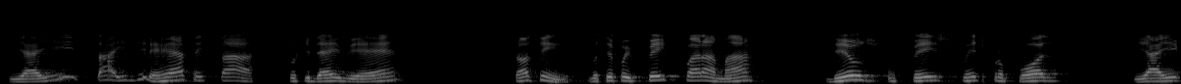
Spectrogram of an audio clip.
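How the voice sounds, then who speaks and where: Chatty male pastor teaching Bible class. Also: a little high. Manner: chatty, tags sentences with "né?".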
